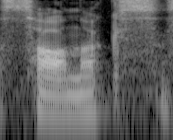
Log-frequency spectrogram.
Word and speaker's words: Xanax: Men denne X-en, eller den KS-en foran i navnet, hvordan skal vi uttale den? Mener du? – Jeg mener vi går for S, eller en Z-lyd, altså Sanor. Ja, ok. Eh, Sanax, Sanor, ja. eh, som i liksom Altså xylofon, da, for mm.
